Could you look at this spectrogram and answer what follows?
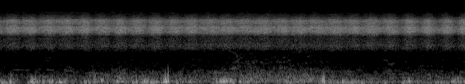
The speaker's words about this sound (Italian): ma so che le cicale sono una gran bella distrazione rispetto alle sue parole.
